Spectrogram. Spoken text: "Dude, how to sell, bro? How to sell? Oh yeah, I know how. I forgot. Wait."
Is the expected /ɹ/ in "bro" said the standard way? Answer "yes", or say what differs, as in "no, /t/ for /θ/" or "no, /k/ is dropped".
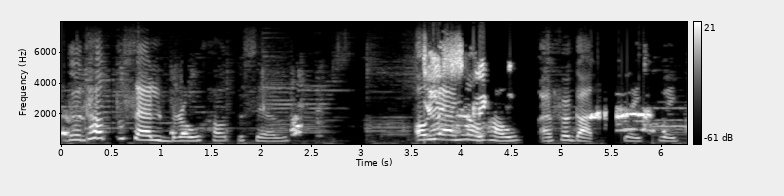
yes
